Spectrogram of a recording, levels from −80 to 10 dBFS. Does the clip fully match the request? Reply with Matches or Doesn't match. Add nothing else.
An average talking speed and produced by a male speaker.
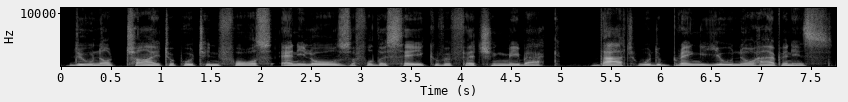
Matches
